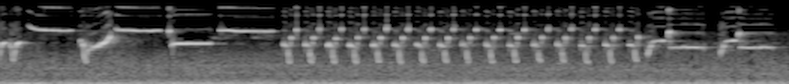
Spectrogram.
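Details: Russian canary song: upswept and held whistles, then a quick series of repeated chirped notes about four per second, closing with clear whistles; low background hum.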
